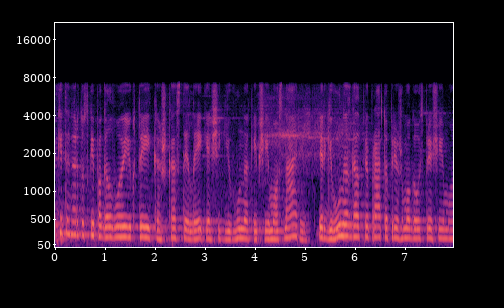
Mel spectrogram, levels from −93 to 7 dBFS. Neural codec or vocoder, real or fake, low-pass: none; real; 7.2 kHz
